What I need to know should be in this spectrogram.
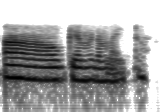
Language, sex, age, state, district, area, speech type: Kannada, female, 18-30, Karnataka, Hassan, rural, conversation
